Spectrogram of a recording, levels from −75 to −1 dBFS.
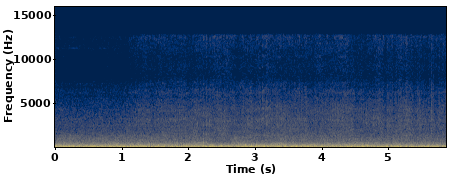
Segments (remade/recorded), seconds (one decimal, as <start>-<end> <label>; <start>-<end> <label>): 0.0-1.6 recorded; 1.6-5.1 remade; 5.1-5.9 recorded

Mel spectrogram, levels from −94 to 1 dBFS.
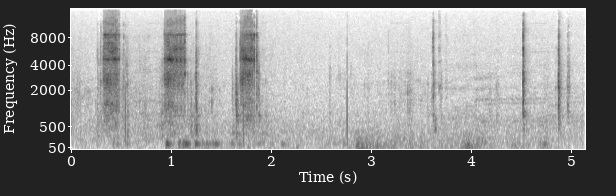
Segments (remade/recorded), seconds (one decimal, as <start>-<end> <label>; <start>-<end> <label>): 0.0-5.1 recorded

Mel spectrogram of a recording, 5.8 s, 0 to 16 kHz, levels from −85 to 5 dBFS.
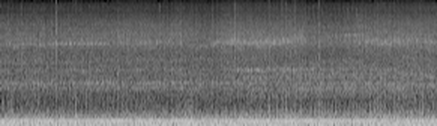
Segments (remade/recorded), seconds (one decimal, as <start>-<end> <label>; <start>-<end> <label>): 0.0-1.5 recorded; 1.5-2.0 remade; 2.0-2.5 recorded; 2.5-4.0 remade; 4.0-5.0 recorded; 5.0-5.8 remade

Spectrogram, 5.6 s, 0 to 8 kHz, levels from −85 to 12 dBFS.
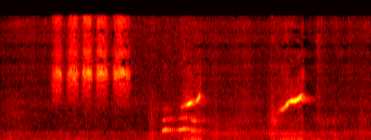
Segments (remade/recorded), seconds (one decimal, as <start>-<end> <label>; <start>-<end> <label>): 0.0-1.0 remade; 1.0-2.9 recorded; 2.9-5.6 remade

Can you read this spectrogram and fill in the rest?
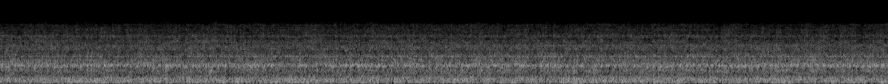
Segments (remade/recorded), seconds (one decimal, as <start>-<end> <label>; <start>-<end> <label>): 0.0-8.9 remade

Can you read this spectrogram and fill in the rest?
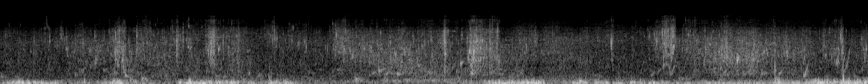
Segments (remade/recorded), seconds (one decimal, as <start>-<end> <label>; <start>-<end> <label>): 0.0-0.8 recorded; 0.8-5.5 remade; 5.5-8.7 recorded

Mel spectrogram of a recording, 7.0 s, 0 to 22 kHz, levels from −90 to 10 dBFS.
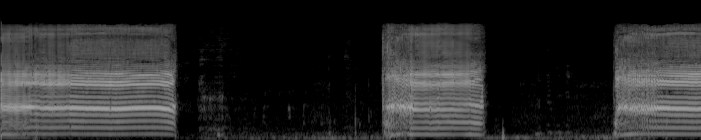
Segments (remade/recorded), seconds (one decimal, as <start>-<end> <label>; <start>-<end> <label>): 0.0-0.7 remade; 0.7-4.1 recorded; 4.1-4.7 remade; 4.7-7.0 recorded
